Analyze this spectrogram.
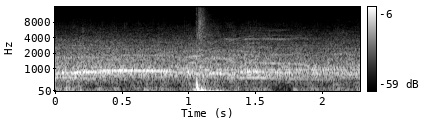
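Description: A heavy blow thuds in a wrestling ring.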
